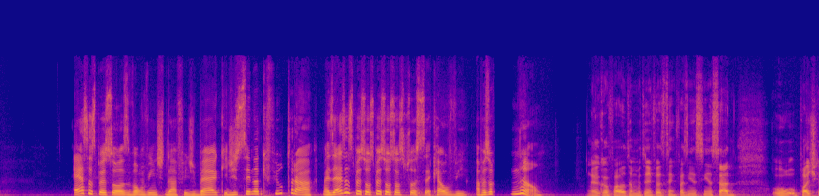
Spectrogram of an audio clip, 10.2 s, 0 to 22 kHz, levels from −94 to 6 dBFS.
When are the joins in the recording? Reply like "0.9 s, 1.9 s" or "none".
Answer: 2.8 s, 3.3 s, 4.0 s, 4.7 s, 6.2 s, 8.3 s, 8.6 s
